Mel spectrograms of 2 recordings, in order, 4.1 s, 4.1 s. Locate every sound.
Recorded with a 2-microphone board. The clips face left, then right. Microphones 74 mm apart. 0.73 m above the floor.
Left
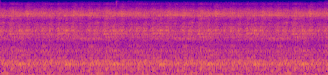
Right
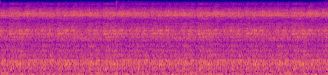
0.0 s an engine running: 15° right (ahead or behind), 7 m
